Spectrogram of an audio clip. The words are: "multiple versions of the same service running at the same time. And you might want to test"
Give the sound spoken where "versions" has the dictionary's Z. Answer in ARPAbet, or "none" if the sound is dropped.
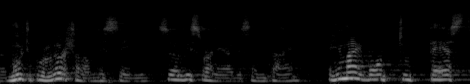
none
